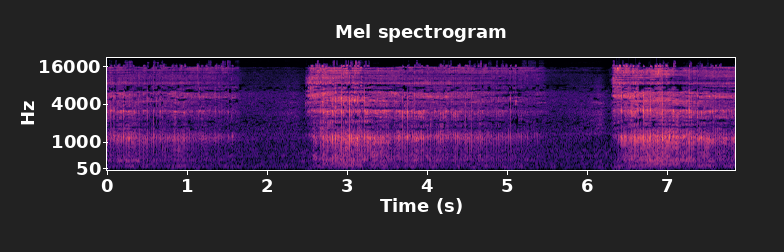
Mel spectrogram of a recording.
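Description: Two loud, rough, rattling breaths drawn in about four seconds apart, with quieter breathing out between them: snoring.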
